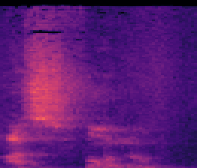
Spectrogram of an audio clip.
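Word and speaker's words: عصف: So the next word is ain, swad, and fa. Asafa. Asafa, when you combine these and make it sound like asfun, asfun means straw.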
